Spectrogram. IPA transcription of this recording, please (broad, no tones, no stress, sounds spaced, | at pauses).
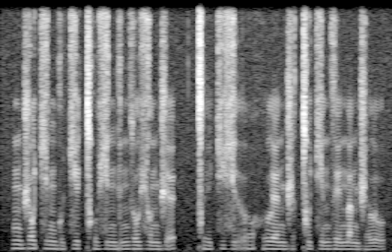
n d͡ʒ ɔ t͡ɕ ɛ̤ ŋ ɡ o̤ t͡ɕ e ǀʰ o̤ ʑ e ŋ ɡ e n z o ʑ o n d͡ʒ ɛ | ǀ e̤ t͡ɕ ɪ ʑ ɪ r ɔ̤ h o̤ l ɛ n d͡ʒ a̤ ǀ o t͡ɕ e n z e n a n d͡ʒ a̤ l o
